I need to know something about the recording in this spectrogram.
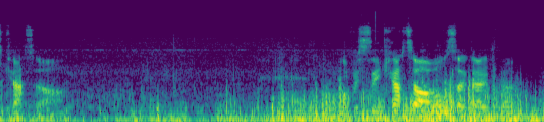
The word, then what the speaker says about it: Qatar: because obviously um Oh, there's Qatar or is it Qatar? Well, obviously they pronounce it as Katar.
